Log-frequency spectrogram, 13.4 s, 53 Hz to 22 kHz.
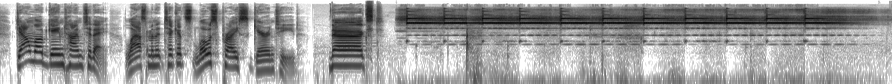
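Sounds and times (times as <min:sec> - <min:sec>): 
speech: 0:00.2 - 0:06.2
bright bell chimes: 0:06.0 - 0:13.3.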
